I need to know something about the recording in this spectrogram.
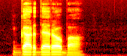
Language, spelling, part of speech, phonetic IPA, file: Polish, garderoba, noun, [ˌɡardɛˈrɔba], Pl-garderoba.ogg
